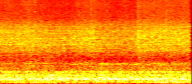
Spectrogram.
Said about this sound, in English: You can hear the stereo of the splashy slush on the left and the right. It's making the car kind of jump around. I better be careful here.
